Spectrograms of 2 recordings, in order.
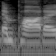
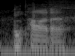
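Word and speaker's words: Ampata: Impata, yeah. Impata. So you got to do it with the American accent, otherwise it just doesn't sound right.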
